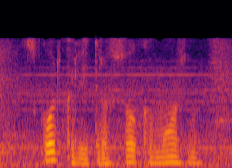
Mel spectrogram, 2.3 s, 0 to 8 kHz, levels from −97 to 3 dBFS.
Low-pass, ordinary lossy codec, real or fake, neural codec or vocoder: 7.2 kHz; AAC, 16 kbps; real; none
